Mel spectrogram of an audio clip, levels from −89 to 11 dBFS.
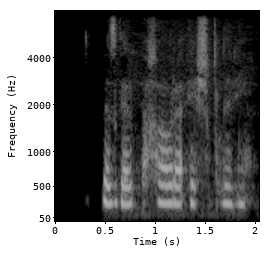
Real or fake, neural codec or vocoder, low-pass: real; none; 7.2 kHz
